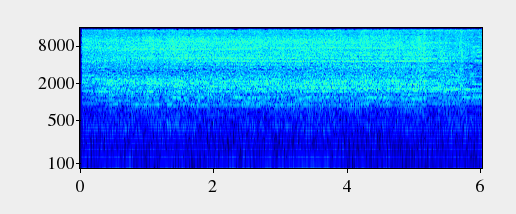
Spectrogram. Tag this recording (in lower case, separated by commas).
domestic sounds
